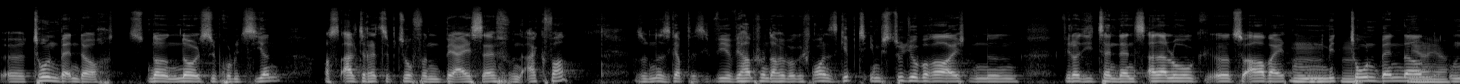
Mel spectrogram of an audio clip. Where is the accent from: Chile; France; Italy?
France; weil ich bin im ganz Minidorf in Frankreich aufgewachsen.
